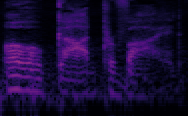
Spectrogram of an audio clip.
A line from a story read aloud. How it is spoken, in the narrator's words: Abraham was praying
